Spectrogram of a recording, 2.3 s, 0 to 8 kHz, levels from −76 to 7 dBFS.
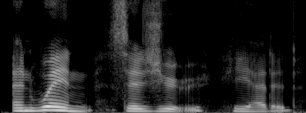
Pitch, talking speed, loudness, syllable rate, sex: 180 Hz, 155 wpm, -19 LUFS, 3.6 syllables/s, female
